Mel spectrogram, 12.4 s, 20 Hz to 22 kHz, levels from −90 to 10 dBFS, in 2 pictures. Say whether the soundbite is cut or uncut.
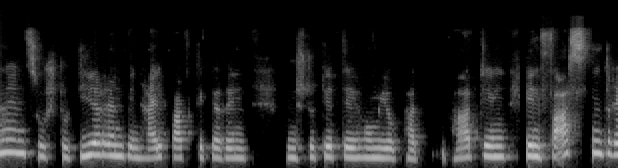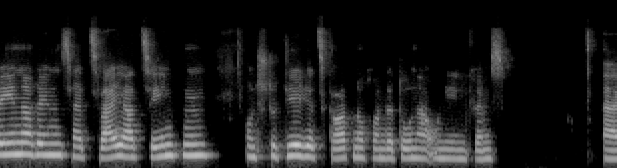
cut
